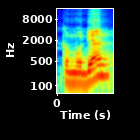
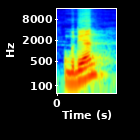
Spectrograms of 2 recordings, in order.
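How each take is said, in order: Both takes have the same delivery.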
